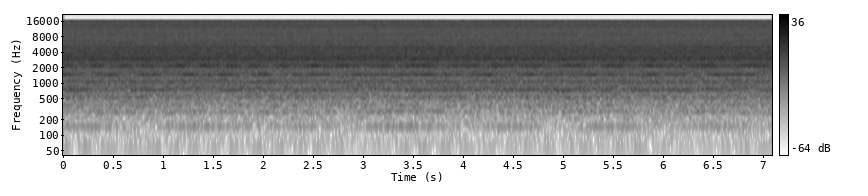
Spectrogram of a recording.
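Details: HP ProLiant DL380p Gen8 server (24×4GB DIMMs, eight 300GB 10,000 rpm drives in RAID 5, both PSUs, no cards) during POST/boot: loud steady rushing whoosh with constant high hum, no pitch change; fans flat out at startup, normal, quieter once idle.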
